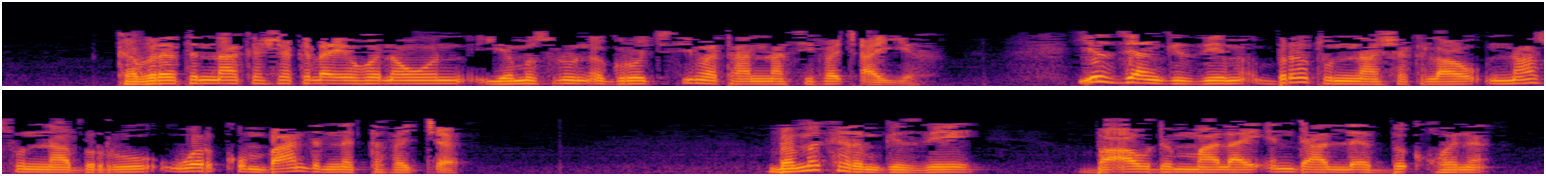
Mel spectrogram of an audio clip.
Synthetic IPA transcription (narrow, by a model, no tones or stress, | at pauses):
kʰəβɨɾət̪ɨnːakʰəʃɛklajɛɦo̞nəwnjɛmɨslunɨ̰ɡɾo̞t͡ʃːsimət̪ʰanːasifət͡ʃʼa̰jːɛh | jɛzːijanɡize̞mbɨɾət̪ʰunːaʃəklawnːasunːabɨrːuwɔɾkʼumbəand̪ɨnːət̪ʰːəfət͡ʃʼːə | bəməkʰəɾɨmɡize̞ | bəʔawd̪ɨmːalajʔɨnd̪alːəɨbːɨkʼho̞nə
